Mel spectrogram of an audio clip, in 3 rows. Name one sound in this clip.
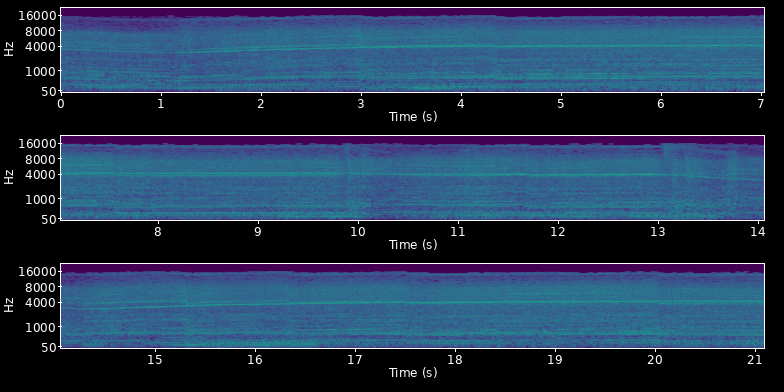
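A Formula One car's V6 turbo hybrid engine screams at high revs as it shifts up through the gears.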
